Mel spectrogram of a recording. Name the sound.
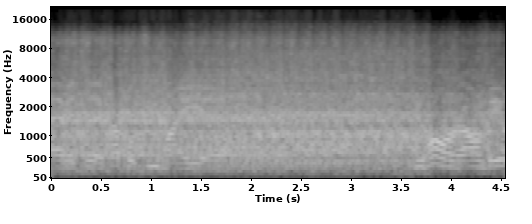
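Case International 7120 Magnum tractor engine running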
